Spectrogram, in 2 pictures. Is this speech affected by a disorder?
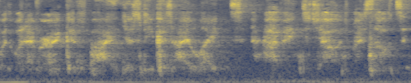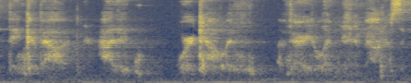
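Yes: laryngeal papillomatosis; scarred vocal cords cannot vibrate, altered voice, breathless on exertion as airway gradually blocks.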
